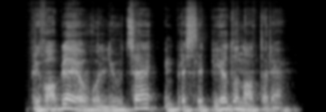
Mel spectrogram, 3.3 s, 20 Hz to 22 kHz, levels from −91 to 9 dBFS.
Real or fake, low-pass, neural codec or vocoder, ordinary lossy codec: fake; none; vocoder, 44.1 kHz, 128 mel bands, Pupu-Vocoder; none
